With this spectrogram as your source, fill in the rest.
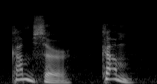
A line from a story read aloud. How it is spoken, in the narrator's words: cried Franklin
